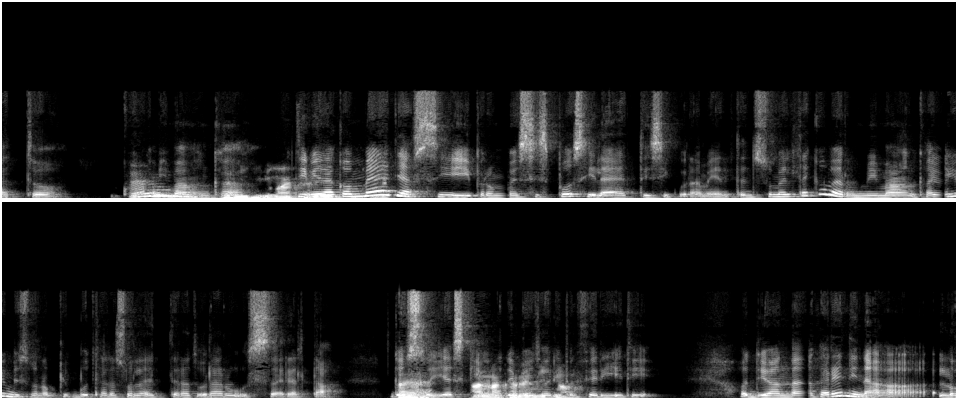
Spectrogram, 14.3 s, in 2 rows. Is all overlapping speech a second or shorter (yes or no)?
no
